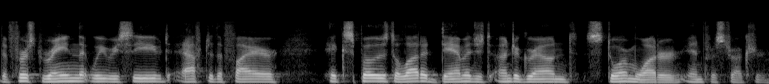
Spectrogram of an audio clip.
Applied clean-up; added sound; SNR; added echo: neural mask model Resemble Enhance denoiser.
